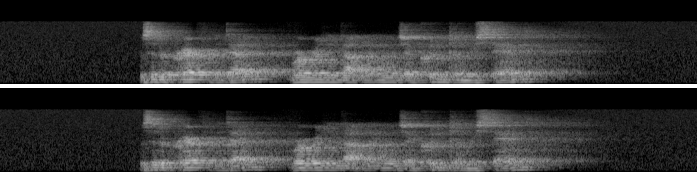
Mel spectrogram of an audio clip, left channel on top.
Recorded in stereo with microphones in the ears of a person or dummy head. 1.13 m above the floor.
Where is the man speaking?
35° left (ahead or behind), 1.0 m.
